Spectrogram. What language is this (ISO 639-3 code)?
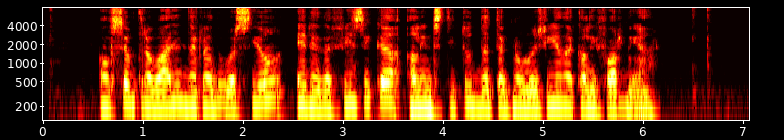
cat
